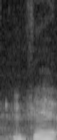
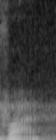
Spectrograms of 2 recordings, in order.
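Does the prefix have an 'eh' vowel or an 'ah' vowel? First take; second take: eh; ah. First: The prefix has an 'eh' vowel. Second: The prefix has an 'ah' vowel. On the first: "ve or va" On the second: "ve or va"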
